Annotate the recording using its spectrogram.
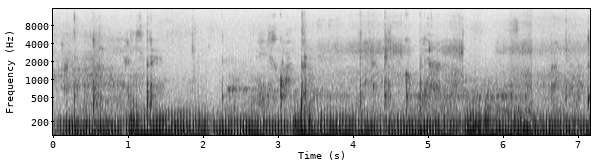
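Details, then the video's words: Doroti, a female pet cat, purring steadily in a deep rumbling drone, the rhythm breaking about once a second as she alternates breaths, with soft human whispering and small clicks above it. "Cat Purring"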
